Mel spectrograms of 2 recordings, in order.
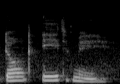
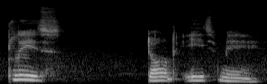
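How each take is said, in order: First: Quiet, slow plea, lightly voiced; a gentle hint of a cow begging once more; pleading cow. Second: Soft, slow, lightly voiced pleading cow; a gentle hint of a cow begging for its life. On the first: Cow repeats its plea to the boy, quiet and slow. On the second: Cow at the barn pleading with the boy, soft and slow. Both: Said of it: "the pleading was in the voice".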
